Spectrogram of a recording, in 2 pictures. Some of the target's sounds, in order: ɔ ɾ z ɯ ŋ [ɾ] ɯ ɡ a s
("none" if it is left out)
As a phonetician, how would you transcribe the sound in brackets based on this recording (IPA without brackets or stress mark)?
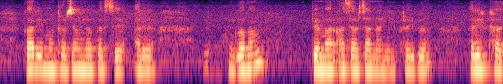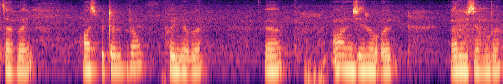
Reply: l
